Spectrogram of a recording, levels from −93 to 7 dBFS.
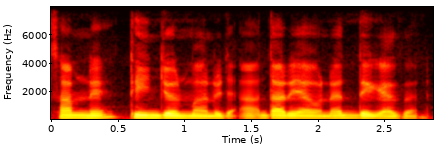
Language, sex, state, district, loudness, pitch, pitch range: Chakma, male, Tripura, Unakoti, -17 LUFS, 140 Hz, 130-145 Hz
